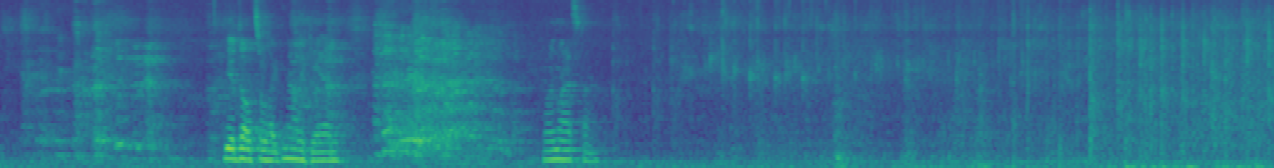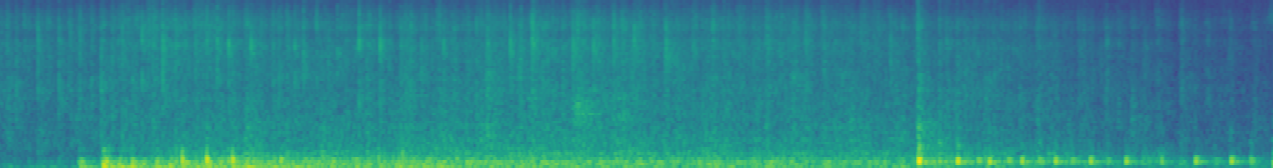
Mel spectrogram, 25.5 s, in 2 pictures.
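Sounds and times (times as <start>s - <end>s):
laughter: 0.2s - 2.2s, 2.9s - 5.4s
speech: 2.2s - 3.6s, 5.4s - 6.1s
crowd patting and rubbing hands making a thunderstorm: 6.1s - 25.4s.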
